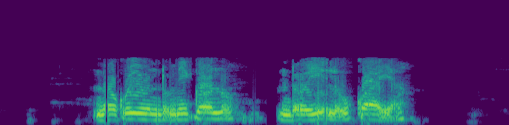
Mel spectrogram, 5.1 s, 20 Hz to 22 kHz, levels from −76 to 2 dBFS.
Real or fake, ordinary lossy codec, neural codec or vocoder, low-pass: fake; AAC, 16 kbps; vocoder, 44.1 kHz, 128 mel bands every 256 samples, BigVGAN v2; 7.2 kHz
